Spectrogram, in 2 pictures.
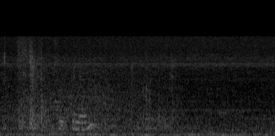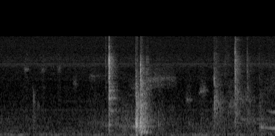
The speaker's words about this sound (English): That middle drawer over there keeps coming out all the time.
